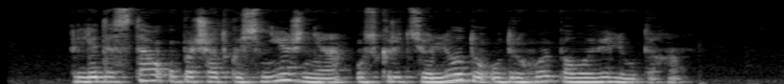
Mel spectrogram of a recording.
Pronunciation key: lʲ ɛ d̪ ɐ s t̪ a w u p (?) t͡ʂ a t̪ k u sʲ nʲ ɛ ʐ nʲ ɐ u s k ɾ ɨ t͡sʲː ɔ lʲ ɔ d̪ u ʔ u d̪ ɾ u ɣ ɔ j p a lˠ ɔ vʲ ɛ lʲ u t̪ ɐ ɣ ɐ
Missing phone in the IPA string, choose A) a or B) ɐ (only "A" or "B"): A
